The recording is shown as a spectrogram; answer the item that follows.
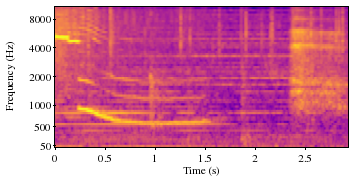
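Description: A dog in the fantasy role-playing game Dragon Age: Origins lets out a single drawn-out, falling whimpering whine, fairly close and alone over a low steady game background.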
